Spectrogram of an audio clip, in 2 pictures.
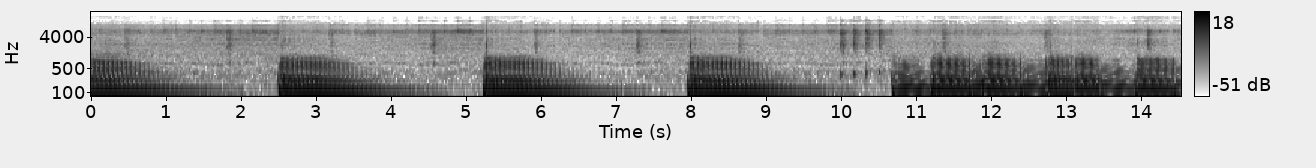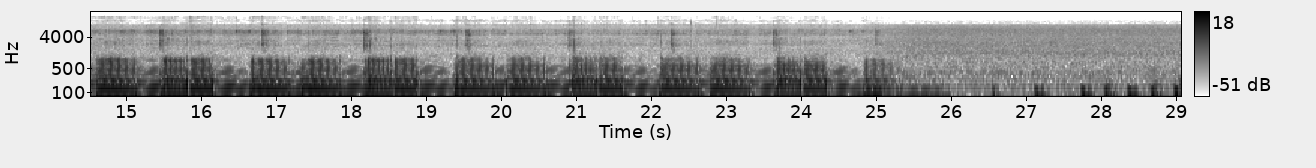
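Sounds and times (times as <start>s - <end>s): bass-heavy music through woofer: 0.0s - 29.0s.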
